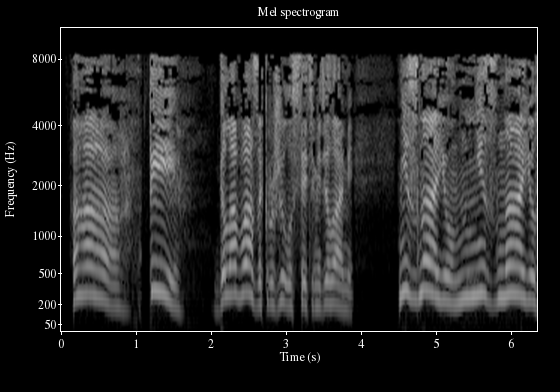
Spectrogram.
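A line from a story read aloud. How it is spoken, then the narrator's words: Shouted. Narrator (Russian): он крикнул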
